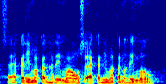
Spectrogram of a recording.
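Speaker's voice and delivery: high-pitched mock alarm; berteriak. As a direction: play the farmer crying tiger. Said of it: "petani ini berteriak lagi". (seruan bernada tinggi, memperagakan petani)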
